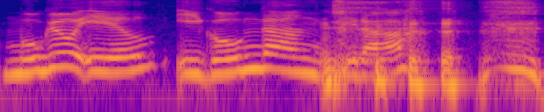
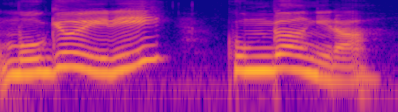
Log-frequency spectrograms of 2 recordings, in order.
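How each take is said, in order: First: The break comes before the syllable 이. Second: The break comes after the syllable 이. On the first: The speaker calls it wrong. "I think she said like" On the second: The speaker calls it right.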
